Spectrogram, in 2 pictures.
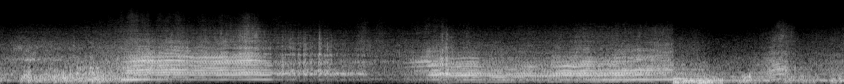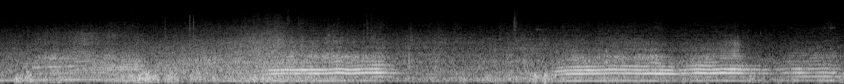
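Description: Sports cars being driven hard through an autocross cone course: first a Porsche, then a Mazda Miata. The engine revs up in about five pulls of a second or two each and eases off between them.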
